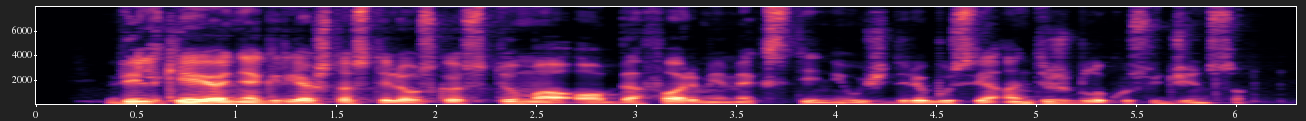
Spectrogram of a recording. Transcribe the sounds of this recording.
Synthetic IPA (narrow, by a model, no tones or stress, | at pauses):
ʋʲɪlʲkʲeːjoːnʲɛɡɾʲiɛʃt̪oːsʲt̪ʲɪlʲɛʊskosʲt̪ʲʊmoːʔoːbʲɛfɔɾʲmʲiːmʲɛksʲt̪ʲɪnʲḭʊʒʲd̪ʲɾʲɪbʊsʲɪʔɐnʲt̪ʲɪʒblˠʊkʊsʲʊd͡ʒʲɪnʲsʊ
